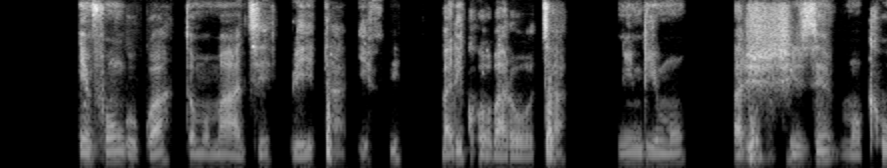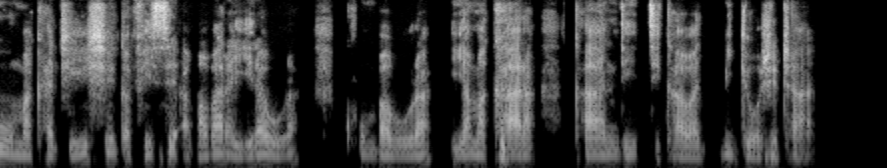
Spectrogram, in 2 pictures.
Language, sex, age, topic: Rundi, male, 18-24, agriculture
